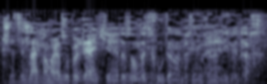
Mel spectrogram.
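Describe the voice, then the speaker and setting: A man playing a thoughtful, matter-of-fact police detective in a radio play, setting out facts deliberately. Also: medium pitch, big pitch swings, a crowd in the background. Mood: methodical. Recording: noisy old radio play recording.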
